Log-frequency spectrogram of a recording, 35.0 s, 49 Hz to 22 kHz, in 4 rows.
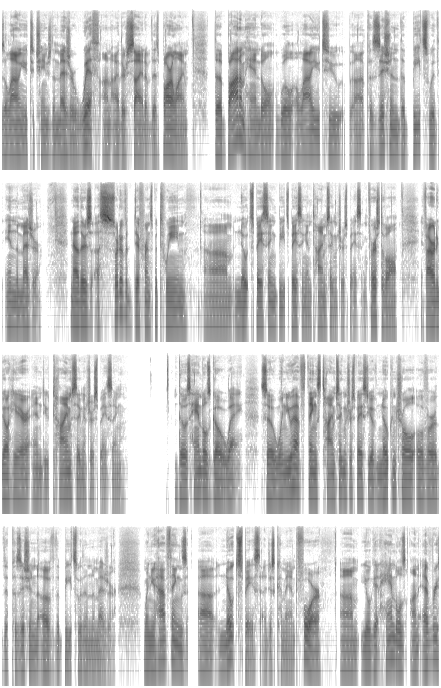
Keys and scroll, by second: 16.3 super+a, 28.1 super+a, 29.5 super+4.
